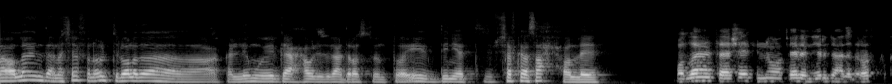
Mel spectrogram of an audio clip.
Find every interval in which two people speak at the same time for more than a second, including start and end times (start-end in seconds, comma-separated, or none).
none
